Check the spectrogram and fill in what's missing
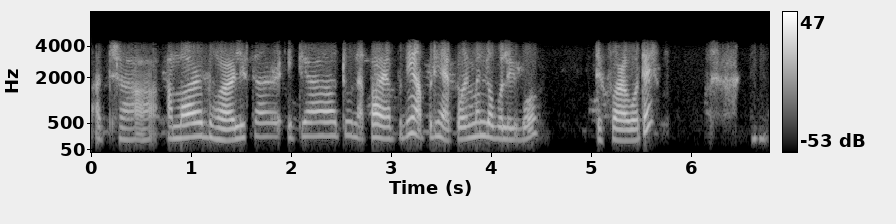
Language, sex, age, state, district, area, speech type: Assamese, female, 30-45, Assam, Charaideo, urban, conversation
